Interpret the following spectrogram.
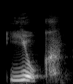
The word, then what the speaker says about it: lyuk: But it has the Y sound, like in the English word you, and the same sound as the Hungarian letter J. So ellipsilon and J have the same sound, Y.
